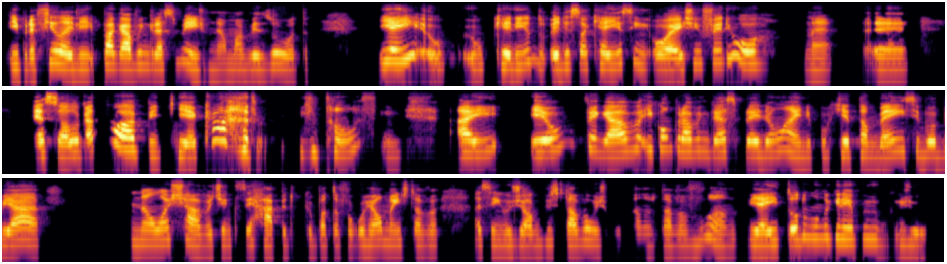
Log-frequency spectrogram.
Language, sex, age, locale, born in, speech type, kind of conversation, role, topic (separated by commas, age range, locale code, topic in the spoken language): Portuguese, female, 20-24, pt-BR, Brazil, conversation, podcast, guest, Como a tecnologia mudou a relação entre avós e netos?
